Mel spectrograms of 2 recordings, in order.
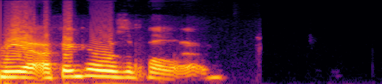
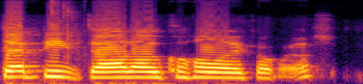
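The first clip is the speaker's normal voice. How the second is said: usual speaking voice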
